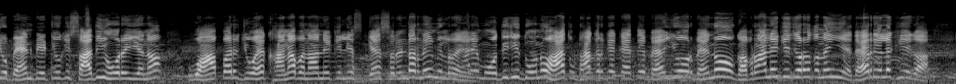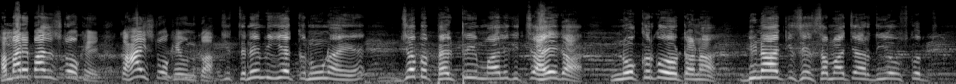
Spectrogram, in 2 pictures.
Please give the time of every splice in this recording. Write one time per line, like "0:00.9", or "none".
0:04.8
0:11.9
